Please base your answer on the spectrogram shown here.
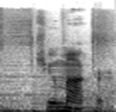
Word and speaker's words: Schumacher: I know it's shoe. All right, what is up? Hey guys. Ew. Schumacher.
